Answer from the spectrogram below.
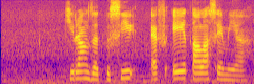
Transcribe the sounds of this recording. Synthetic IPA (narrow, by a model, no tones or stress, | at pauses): kiɾaŋzat̪̚b̥ə̤siʔɛfet̪alasemia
